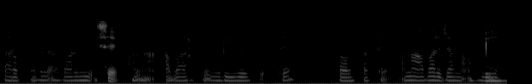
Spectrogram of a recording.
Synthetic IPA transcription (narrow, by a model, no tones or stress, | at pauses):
t̪aɾupɔɾɛabaɾmit̪sɛ̰ʔkʰɔna̰a̰baɾkɔuɽiokɛʔt̪ɛ | t̪ɔlkat̪ɛ̰ɔ̰naabaɾd͡ʒɔnɔ̰ʔɦujɛna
